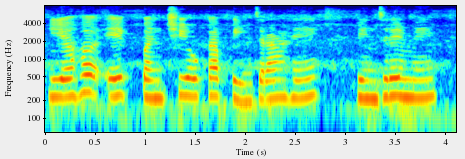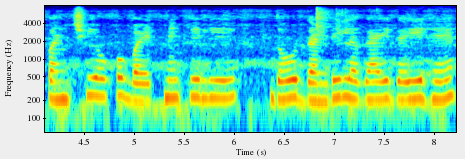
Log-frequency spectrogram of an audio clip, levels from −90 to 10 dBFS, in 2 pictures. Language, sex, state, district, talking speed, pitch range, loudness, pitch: Hindi, female, Maharashtra, Pune, 130 wpm, 215-235 Hz, -17 LUFS, 220 Hz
